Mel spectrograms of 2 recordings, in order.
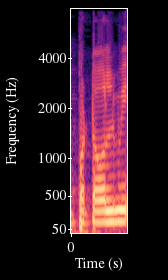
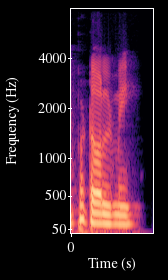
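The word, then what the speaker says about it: Ptolemy: एक मैथमेटिशियन था उसका नाम है पटोलमी। अब मान लो किसी का नाम ऐसा रखा है जिसमें पी साइलेंट है।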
